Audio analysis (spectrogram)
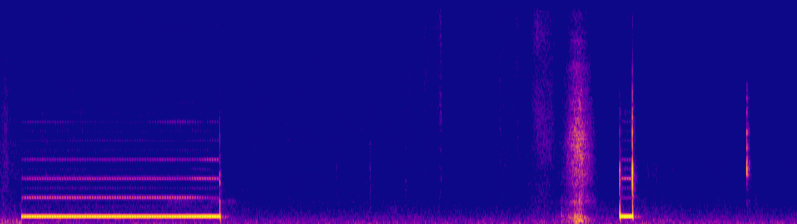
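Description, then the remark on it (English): A steady, buzzy telephone tone holds for about two seconds, then cuts off; after a quiet stretch comes a soft rustle and one short electronic beep, with no one speaking, as a phone call is placed during a hurricane. “I'm gonna give my mom another call, see what she's talking about.”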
